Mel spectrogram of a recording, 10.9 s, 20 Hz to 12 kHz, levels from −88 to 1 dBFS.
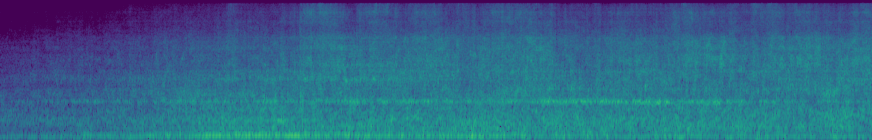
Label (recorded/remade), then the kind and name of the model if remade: remade, codec, HILCodec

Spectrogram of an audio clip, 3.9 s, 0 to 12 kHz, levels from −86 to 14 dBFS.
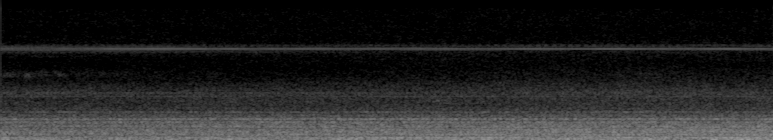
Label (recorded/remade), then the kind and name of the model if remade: recorded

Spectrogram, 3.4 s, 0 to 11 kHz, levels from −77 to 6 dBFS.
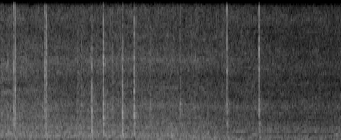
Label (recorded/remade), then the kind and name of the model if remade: recorded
